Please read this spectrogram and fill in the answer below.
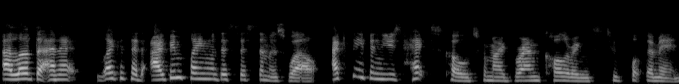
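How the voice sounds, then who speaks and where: A woman with a British accent speaks at a fairly quick pace with hardly any pauses, a fairly high pitch, and very wide pitch swings, in a dry, close sound with no echo. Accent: British accent, still noticeable. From UK. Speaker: podcast host, social media strategist. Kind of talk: interview podcast conversation.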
